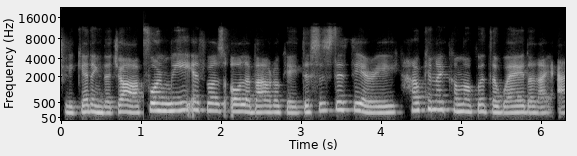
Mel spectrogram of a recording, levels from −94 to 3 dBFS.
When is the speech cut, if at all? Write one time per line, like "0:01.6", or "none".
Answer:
0:01.0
